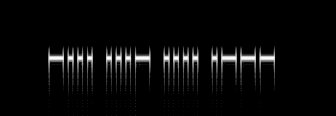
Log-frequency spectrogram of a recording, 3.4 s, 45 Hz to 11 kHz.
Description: Morse code, heard as a keyed tone, about 25 wpm, 700 Hz. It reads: BVHJ
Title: Four Challenging Letter-Number Combinations 25wpm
